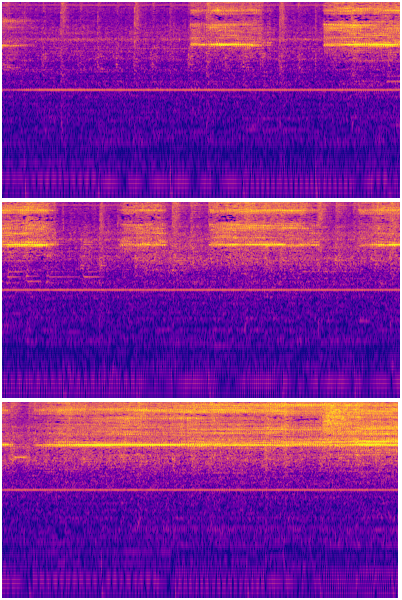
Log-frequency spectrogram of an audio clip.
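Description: A gouge scrapes and hisses against spinning wood.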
